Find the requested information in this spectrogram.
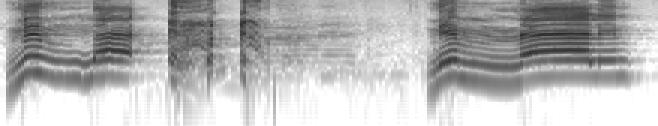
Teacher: The noon is not pronounced. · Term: complete idgham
